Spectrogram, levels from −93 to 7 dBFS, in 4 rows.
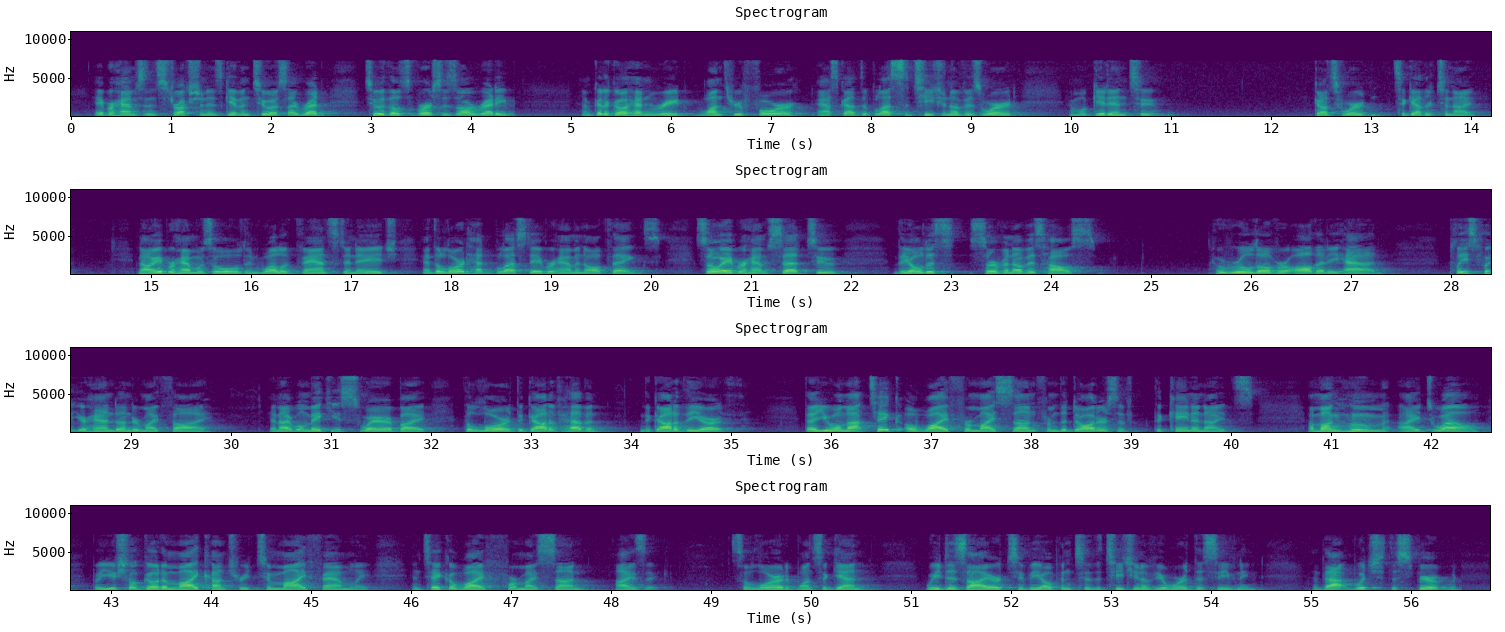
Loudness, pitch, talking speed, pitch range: -26 LUFS, 150 Hz, 170 wpm, 135-165 Hz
